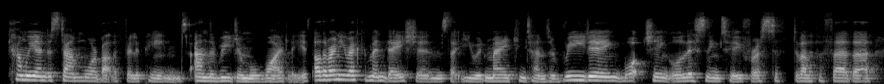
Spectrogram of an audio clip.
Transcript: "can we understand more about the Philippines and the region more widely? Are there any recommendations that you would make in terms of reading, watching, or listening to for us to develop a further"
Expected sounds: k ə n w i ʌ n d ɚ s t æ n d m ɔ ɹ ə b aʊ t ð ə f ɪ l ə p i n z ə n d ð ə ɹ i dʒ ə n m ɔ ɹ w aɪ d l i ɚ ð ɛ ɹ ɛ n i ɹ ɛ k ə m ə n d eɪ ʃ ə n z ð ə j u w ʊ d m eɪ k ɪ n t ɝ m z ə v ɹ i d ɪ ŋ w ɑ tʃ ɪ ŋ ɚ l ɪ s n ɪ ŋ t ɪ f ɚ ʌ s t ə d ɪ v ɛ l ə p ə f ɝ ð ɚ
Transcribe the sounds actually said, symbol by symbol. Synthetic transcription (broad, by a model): k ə n w i ʌ n d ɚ s t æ n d m ɔ ɹ ə b aʊ t ð ə f ɪ l ə p i n z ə n ð ə ɹ i dʒ ə n m ɔ w aɪ d l i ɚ ð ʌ ɹ ɛ n i ɹ ɛ k ə m ə n d eɪ ʃ ə n z ð ə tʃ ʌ w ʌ d m eɪ k ɪ n t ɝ m z ə v ɹ i d ɪ ŋ w ɑ tʃ ɪ ŋ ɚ l ɪ s n ɪ ŋ t ɪ f ɚ ʌ s t ə d ɪ v ɛ l ə p ə f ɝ ð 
